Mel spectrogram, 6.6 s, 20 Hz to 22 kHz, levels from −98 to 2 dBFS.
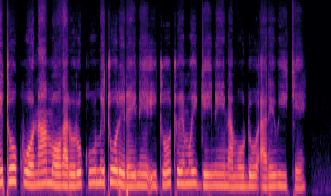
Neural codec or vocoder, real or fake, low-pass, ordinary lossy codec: codec, 44.1 kHz, 3.4 kbps, Pupu-Codec; fake; none; none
